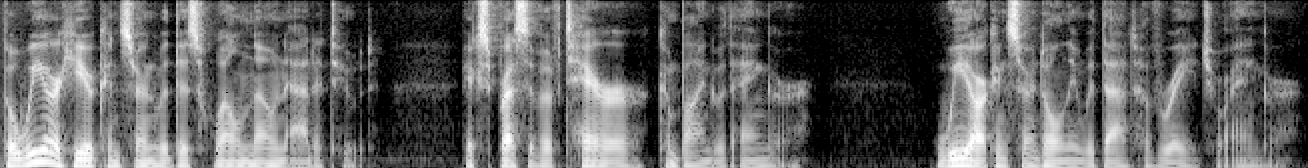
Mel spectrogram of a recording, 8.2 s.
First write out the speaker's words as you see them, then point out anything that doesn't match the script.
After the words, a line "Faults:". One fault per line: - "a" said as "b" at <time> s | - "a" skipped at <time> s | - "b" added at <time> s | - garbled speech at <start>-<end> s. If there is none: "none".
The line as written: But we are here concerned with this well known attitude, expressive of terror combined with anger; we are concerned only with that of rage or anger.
But we are here concerned with this well known attitude, expressive of terror combined with anger; we are concerned only with that of rage or anger.
Faults:
none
